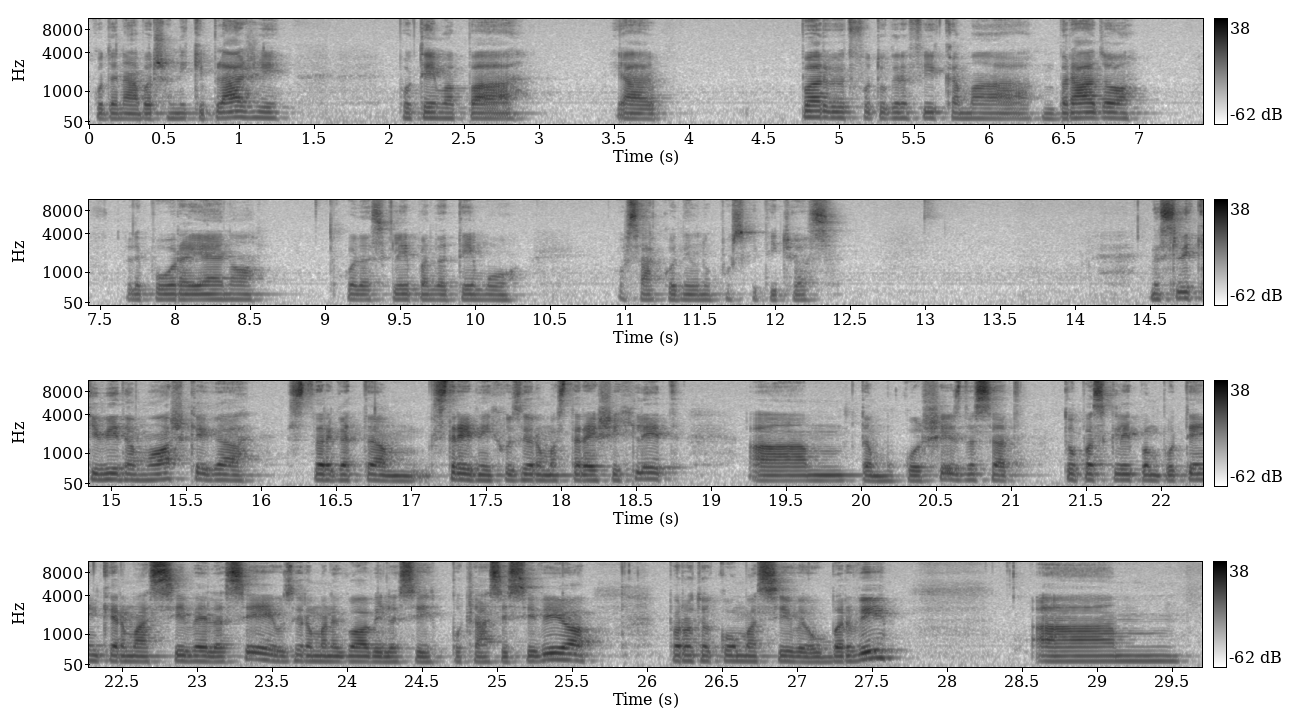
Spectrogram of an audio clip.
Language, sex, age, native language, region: Slovenian, male, 18-29, Slovenian, Central Slovenia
